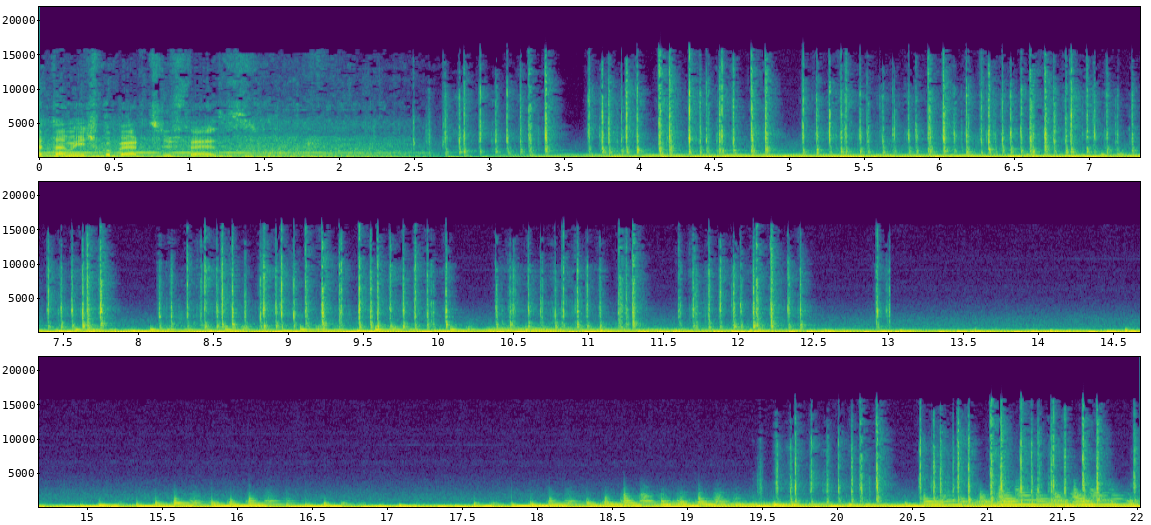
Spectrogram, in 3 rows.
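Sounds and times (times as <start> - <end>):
low sustained background music: 0.0 - 22.0
rapid keyboard typing clicks: 2.5 - 13.0, 19.5 - 22.0.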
